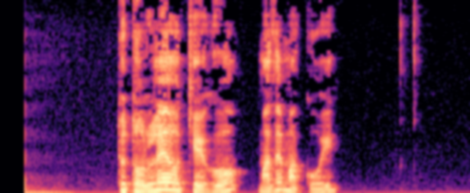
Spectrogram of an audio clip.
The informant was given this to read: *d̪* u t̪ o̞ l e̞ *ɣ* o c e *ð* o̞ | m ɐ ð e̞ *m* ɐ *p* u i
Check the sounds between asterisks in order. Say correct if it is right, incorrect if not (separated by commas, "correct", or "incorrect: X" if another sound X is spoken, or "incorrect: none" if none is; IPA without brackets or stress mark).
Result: incorrect: t̪, incorrect: none, incorrect: ɣ, correct, incorrect: k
